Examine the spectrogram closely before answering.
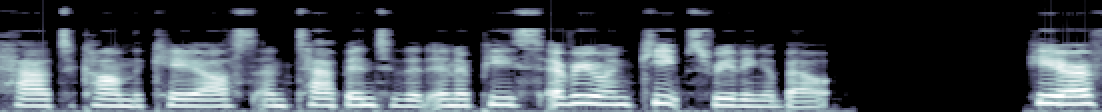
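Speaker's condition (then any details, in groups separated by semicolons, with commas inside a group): No condition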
